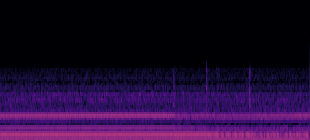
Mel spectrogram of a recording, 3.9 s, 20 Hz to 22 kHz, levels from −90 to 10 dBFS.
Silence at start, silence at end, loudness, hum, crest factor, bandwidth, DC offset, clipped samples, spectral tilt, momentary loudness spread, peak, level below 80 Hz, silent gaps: 0 s; 0 s; -45 LUFS; 50 Hz at -45 dBFS; 10 dB; 3.7 kHz; under 0.1%; under 0.1%; -10 dB/octave; 3 LU; -34 dBFS; -50 dBFS; none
